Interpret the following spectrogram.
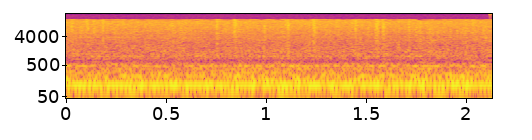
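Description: A steady low hum with a faint hiss behind it.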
